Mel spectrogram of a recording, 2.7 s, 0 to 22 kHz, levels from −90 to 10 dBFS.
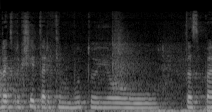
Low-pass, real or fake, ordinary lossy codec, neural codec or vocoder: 14.4 kHz; real; MP3, 64 kbps; none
